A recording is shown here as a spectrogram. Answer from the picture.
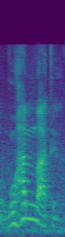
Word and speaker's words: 무함마드: 그리고 알라 그리고 이제 살펴봐야 할 게 중요한 것도 무함마드. 한국어에서는 이제 마호멧이라고 하고 마호멧 막 이렇게 발음하는데요. 역시 잘못된 표현입니다.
